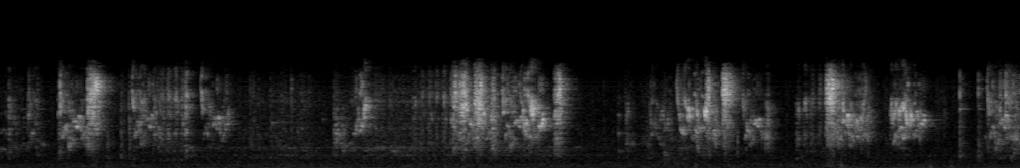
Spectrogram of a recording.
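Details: Pet budgerigars, three females among a flock of five kept indoors, bathing in vegetables and a water dish; bursts of harsh, scratchy chirps and warbles come in irregular clusters with quiet gaps between them.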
